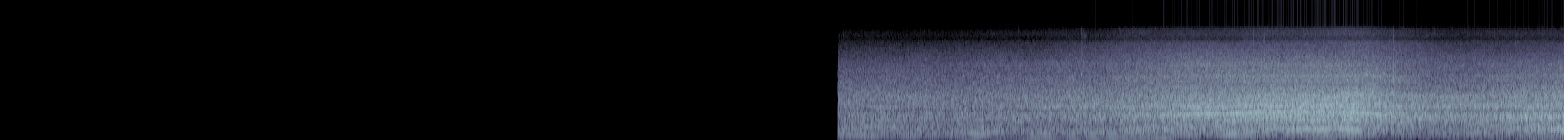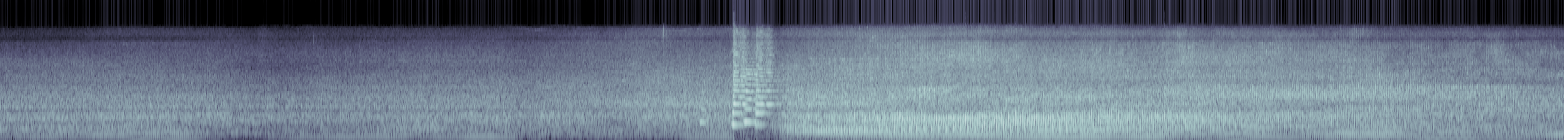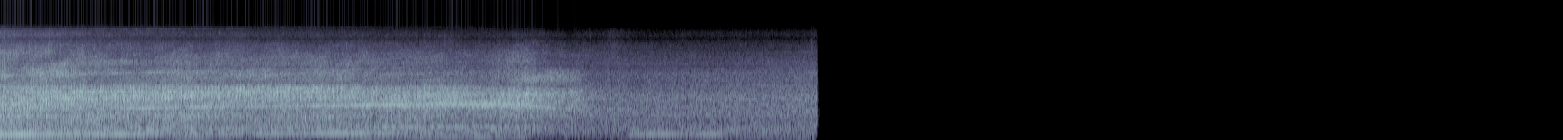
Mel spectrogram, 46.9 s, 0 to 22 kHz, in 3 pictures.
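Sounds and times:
truck diesel engine driving past: 8.4s - 38.5s
truck horn blast: 22.5s - 24.0s.

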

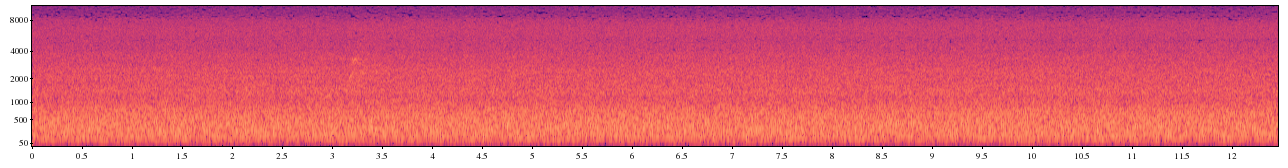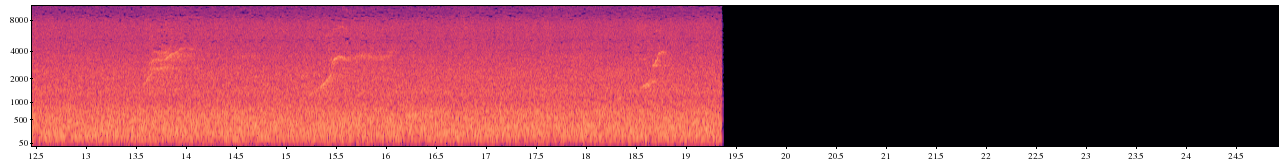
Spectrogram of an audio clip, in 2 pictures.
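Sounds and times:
water rushing: 0.0s - 19.4s.

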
